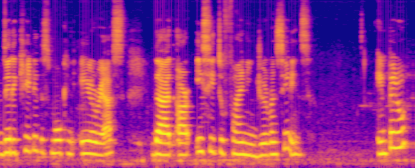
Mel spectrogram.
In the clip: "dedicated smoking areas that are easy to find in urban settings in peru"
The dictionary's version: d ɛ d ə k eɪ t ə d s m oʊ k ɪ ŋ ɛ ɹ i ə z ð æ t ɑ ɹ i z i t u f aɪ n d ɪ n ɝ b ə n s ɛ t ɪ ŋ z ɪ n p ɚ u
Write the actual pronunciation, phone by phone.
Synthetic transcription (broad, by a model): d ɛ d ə k eɪ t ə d s m oʊ k ɪ ŋ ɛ ɹ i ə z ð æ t ɑ ɹ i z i t u f aɪ n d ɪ n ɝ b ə n s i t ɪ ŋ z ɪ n p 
